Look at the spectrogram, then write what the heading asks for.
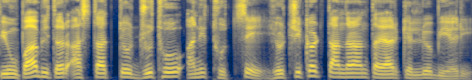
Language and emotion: Goan Konkani, neutral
